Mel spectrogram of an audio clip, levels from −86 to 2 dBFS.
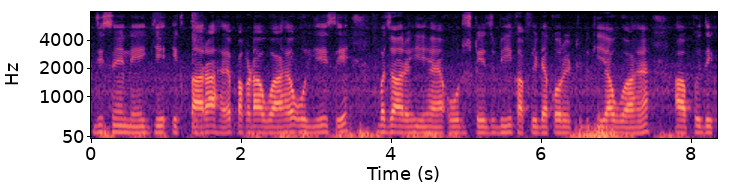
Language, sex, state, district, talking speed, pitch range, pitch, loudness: Hindi, female, Haryana, Jhajjar, 165 wpm, 150-155 Hz, 150 Hz, -16 LUFS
